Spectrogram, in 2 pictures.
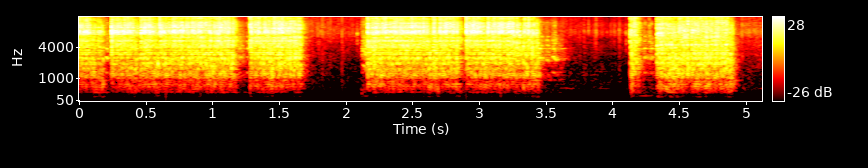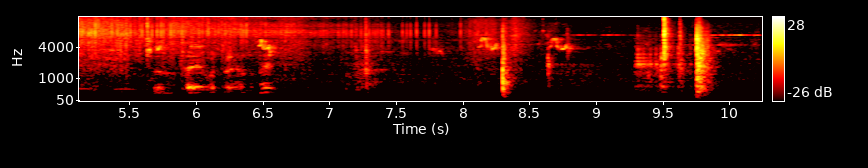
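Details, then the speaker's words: Welder after cheap home repair of broken part, test weld on scrap metal; short bursts of harsh crackling sizzle about a second each, arc striking cleanly every pull, feeding normally; welder works again. "happy with that it's a bit of a mess I'll be honest it doesn't look very pretty but it works"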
